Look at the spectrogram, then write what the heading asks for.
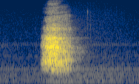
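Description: A deep exhale ending in a big puff of breath, one short soft whoosh that swells quickly and then trails off into silence.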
